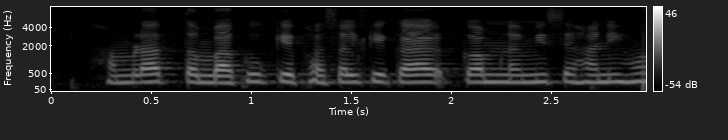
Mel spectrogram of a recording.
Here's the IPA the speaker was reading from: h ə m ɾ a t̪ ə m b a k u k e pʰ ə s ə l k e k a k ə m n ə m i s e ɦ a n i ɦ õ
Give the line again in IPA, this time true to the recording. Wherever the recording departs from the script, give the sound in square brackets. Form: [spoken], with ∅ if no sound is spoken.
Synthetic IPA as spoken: h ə m ɾ a t̪ ə m b a k u k e pʰ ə s ə l k e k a k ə m n ə m i s e ɦ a n i ɦ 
